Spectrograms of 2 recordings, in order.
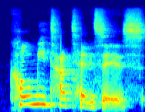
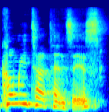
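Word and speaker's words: Comitatenses: on the screen too komi tatenses is how you pronounce that uh in latin all the c's are hard you don't have it like you don't say nice you that would be pronounced nikkei which fortunately we don't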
